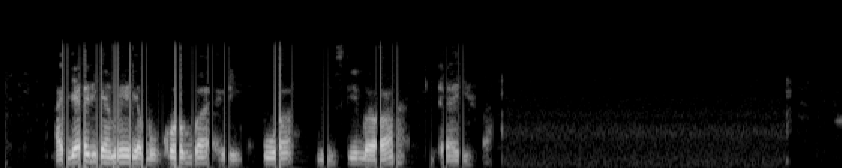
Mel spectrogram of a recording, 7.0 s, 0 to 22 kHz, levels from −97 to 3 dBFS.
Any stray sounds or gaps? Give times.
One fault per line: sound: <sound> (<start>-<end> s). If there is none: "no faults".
no faults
